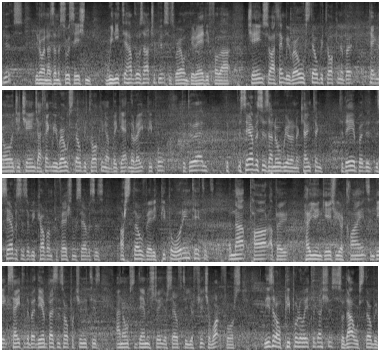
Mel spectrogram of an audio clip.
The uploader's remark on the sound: We hear more live interviews from the recent International Accounting Forum and Awards 2022 which took place in London recently. AIBN were the official knowledge and broadcast partners of the event. Enjoy the live buzz of the event!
